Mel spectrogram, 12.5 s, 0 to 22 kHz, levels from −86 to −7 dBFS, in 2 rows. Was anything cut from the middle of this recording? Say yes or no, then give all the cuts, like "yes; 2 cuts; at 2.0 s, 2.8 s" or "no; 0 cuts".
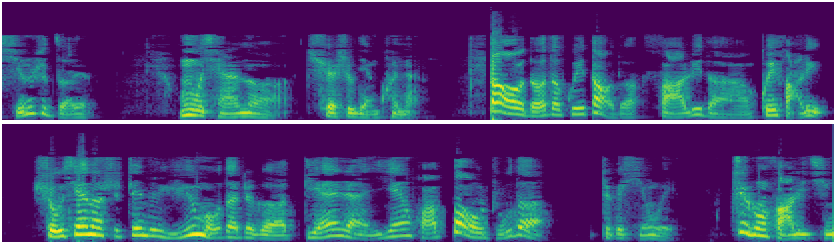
yes; 1 cut; at 3.6 s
